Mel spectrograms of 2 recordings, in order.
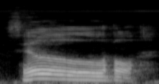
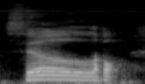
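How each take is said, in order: No difference in how they are said.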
